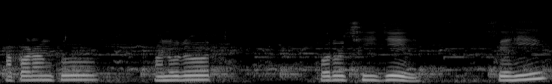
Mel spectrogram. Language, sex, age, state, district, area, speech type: Odia, female, 60+, Odisha, Balangir, urban, spontaneous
